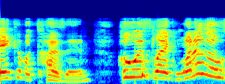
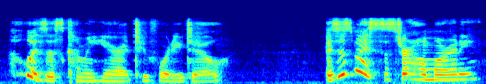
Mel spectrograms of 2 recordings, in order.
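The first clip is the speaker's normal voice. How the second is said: soft, low hushed aside; 7 semitones lower, 13 dB quieter than usual. Real, not acted. Wondering who is coming home, hushed and low. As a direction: whisper it so no one hears. Hearing someone arrive, hushed.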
